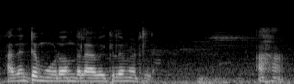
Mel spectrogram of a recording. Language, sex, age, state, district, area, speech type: Telugu, male, 30-45, Andhra Pradesh, Bapatla, urban, spontaneous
